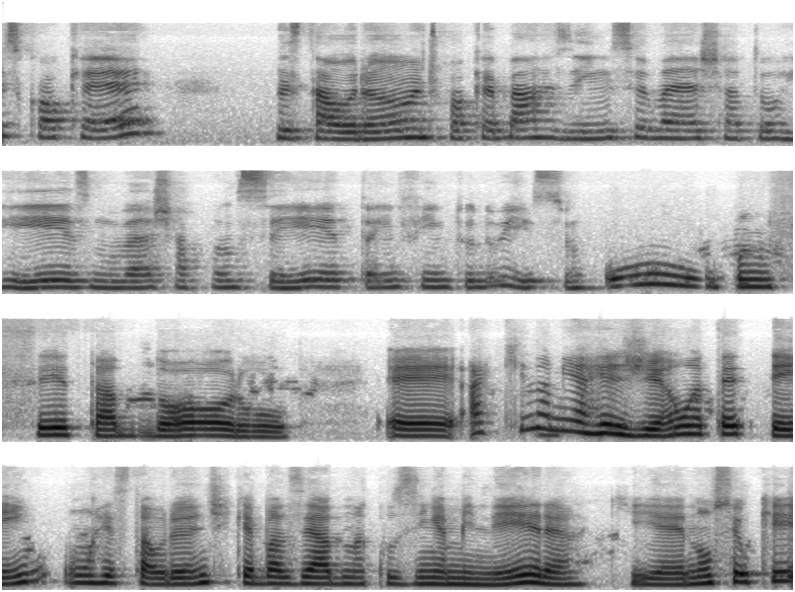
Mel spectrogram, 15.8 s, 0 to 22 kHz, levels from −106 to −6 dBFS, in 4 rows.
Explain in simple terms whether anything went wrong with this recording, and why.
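Faint repeats of the speech come back about 0.43 seconds late at 7.43–7.88, 8.52–8.69, 9.14–9.3, 11.97–12.04 and 14.76–14.95 s: echo leak, likely from a loudspeaker. Unlike reverberation, it is a distinct delayed copy.

At 10.5–10.78 s the speech dips sharply in pieces while both sides talk: speech suppressed in double talk, likely the echo canceller muting both. Unlike a dropout, nothing is skipped.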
